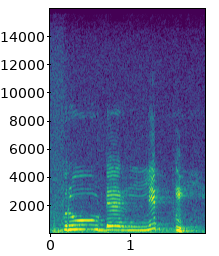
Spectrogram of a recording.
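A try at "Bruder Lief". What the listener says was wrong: लिप नहीं, लिफ। शाबाश, सिर्फ हवा ज्यादा हो।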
